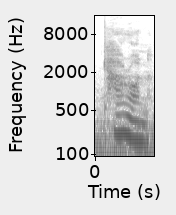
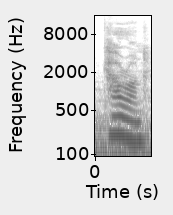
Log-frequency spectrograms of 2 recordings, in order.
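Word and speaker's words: Charon: c h a r o n as in caron the ferryman of the dead karon who in exchange for the right coin helps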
